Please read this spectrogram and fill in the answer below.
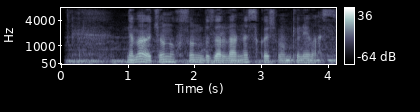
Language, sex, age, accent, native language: Uzbek, male, 18-24, Andijon, Uzbek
